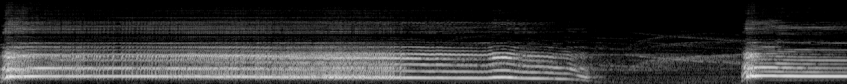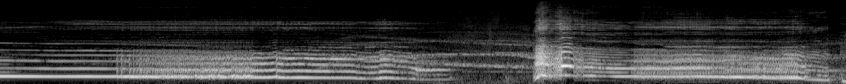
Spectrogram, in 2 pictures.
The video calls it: My German shepherd howling MUST WATCH lol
